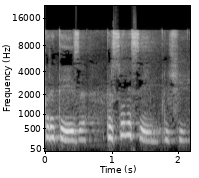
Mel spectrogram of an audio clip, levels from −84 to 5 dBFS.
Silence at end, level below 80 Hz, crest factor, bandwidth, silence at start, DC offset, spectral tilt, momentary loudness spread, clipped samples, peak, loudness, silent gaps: 0 s; -62 dBFS; 14 dB; over 20 kHz; 0 s; under 0.1%; -1.5 dB/octave; 10 LU; 0.1%; 0 dBFS; -11 LUFS; none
